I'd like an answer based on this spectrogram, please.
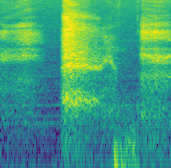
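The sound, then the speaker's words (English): A single deep breath is drawn in, a breathy rush of air lasting under a second, then a short quieter gap before another breathy burst. No voices are heard. “Let me take a breath.”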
